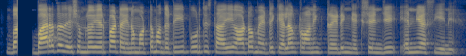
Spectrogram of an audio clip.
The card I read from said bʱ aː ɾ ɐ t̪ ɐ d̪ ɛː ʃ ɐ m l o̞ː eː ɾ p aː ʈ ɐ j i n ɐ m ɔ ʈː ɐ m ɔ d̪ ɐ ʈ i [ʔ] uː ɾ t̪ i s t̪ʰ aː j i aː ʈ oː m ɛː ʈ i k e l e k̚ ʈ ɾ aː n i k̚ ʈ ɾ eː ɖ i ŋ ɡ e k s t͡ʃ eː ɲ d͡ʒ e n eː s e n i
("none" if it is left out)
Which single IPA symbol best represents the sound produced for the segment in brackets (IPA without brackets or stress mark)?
p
